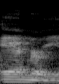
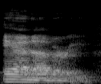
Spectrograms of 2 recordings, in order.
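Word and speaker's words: Annemarie: I think that, you know, Crystal, Anna Marie, I just fucking learned that's not Anne Marie, it's Anna Marie. You know, it's spelled like Anne Marie.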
